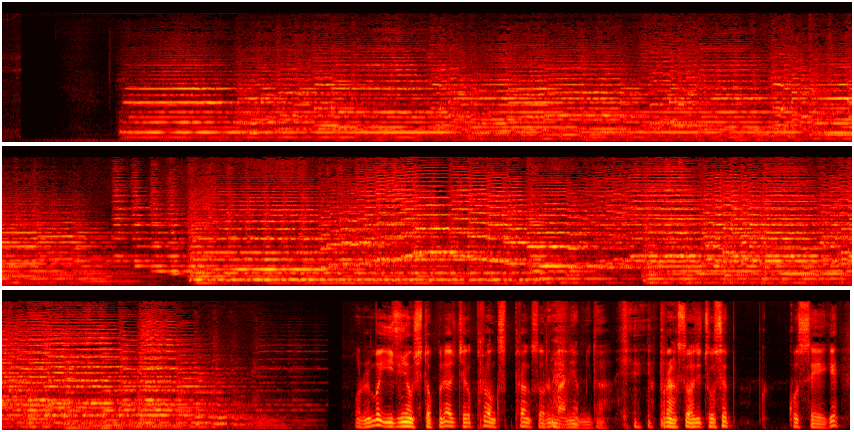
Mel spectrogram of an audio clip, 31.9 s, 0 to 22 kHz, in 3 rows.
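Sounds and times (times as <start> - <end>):
orchestral music with violin and cello in sinfonia concertante style: 1.4 - 25.4
speech: 26.0 - 30.5, 31.1 - 31.8
laughter: 29.0 - 29.6.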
